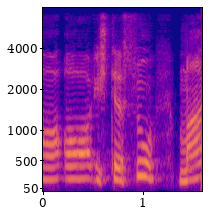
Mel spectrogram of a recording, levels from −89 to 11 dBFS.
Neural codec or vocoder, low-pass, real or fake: codec, 16 kHz in and 24 kHz out, 2.2 kbps, FireRedTTS-2 codec; 7.2 kHz; fake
